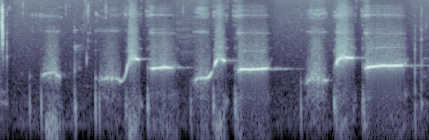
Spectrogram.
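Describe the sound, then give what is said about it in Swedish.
A person whistles a short family call whistle, three rising-then-held phrases with steady pitched tones, clear with no talking. “Han hade en vissling. Inte bara till mig, utan till alla barn och familjemedlemmar hade han vissling.”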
